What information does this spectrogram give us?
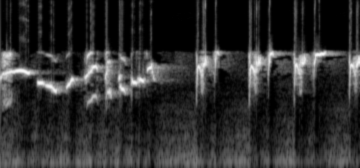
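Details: Wild-caught oriental magpie-robin song for training caged birds: a wavering whistled phrase followed by short, sharp high notes repeated at regular intervals.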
